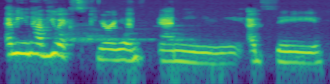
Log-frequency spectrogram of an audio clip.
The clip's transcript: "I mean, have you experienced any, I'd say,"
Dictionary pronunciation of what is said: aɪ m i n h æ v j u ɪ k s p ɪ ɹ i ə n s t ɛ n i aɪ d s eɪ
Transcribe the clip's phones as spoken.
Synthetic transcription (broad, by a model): aɪ m i n h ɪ v j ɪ ɪ k s p ɪ ɹ i ə n s t ɛ n i aɪ d s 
